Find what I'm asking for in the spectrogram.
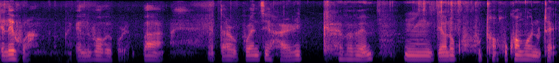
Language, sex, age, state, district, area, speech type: Assamese, male, 30-45, Assam, Golaghat, rural, spontaneous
